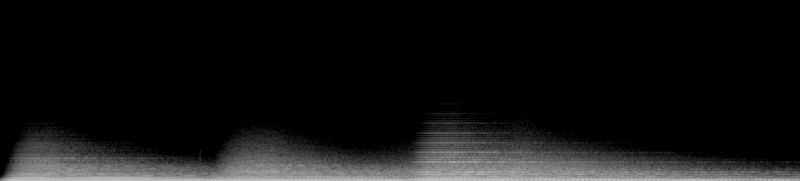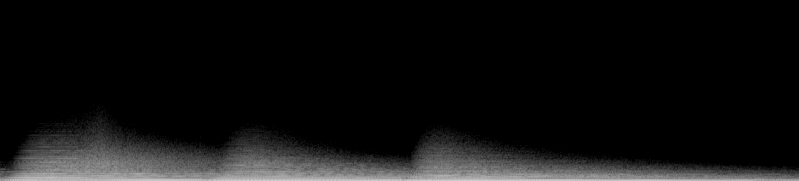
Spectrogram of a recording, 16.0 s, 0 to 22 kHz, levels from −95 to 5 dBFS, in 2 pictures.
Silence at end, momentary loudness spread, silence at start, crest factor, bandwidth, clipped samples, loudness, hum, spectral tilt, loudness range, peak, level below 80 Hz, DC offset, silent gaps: 0 s; 8 LU; 0 s; 12 dB; 5 kHz; under 0.1%; -22 LUFS; none; -11 dB/octave; 4 LU; -10 dBFS; -52 dBFS; under 0.1%; none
